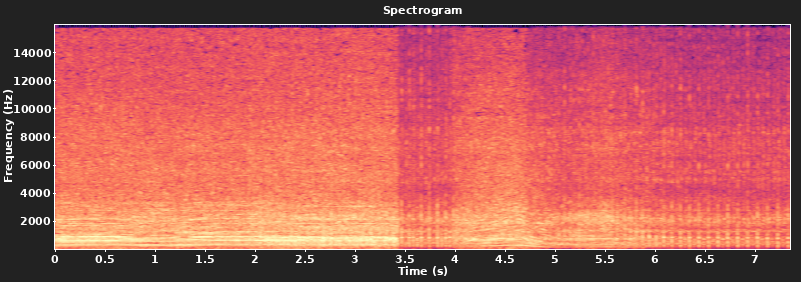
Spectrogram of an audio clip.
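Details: OS FS-95V model four-stroke, first run after rebuild with bearings believed replaced, 15% fuel, 14x6 prop, electric start: high clean buzz holds steady, drops and climbs smoothly with throttle; throttle arm too free for low idle, otherwise fine running.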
